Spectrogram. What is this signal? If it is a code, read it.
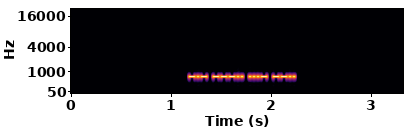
Morse code, heard as a keyed tone, about 58 wpm, 700 Hz. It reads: K8VZ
